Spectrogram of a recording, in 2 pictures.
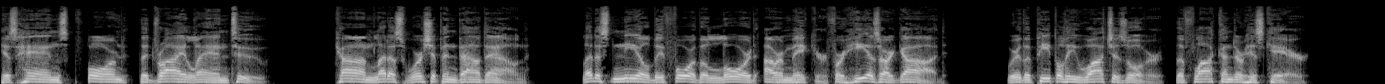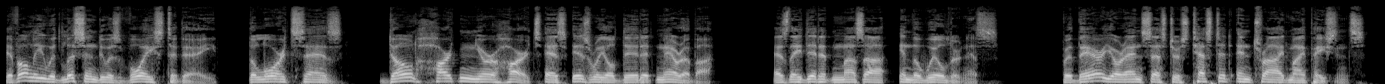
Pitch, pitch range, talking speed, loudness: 115 Hz, 105-125 Hz, 165 wpm, -17 LUFS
